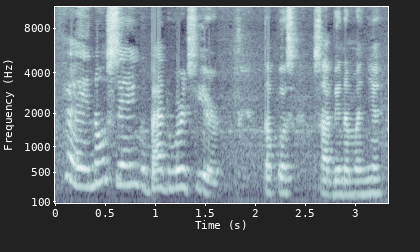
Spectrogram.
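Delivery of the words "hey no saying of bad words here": higher, slower, gently friendly; nice way. Retold or imitated. Telling the cursing engineer to stop, nicely. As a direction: soften the rebuke so it sounds kind. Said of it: "but I said it in a nice way".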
